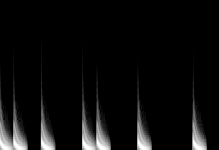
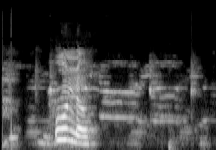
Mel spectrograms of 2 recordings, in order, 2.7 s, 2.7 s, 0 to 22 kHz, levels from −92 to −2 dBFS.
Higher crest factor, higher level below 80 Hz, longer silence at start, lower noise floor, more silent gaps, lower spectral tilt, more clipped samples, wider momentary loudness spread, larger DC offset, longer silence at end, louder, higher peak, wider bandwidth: second, 10 dB vs 16 dB; first, -16 dBFS vs -60 dBFS; about the same, 0 s vs 0.05 s; first, under -90 dBFS vs -40 dBFS; first, 0.34-0.51 s, 0.69-1.03 s, 1.38-1.72 s, 1.89-2.41 s vs none; first, -17.5 dB/octave vs -7.5 dB/octave; neither; second, 11 LU vs 25 LU; neither; about the same, 0.2 s vs 0.3 s; first, -11 LUFS vs -14 LUFS; about the same, 0 dBFS vs -2 dBFS; second, 0.9 kHz vs 6 kHz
